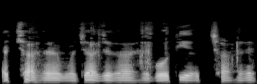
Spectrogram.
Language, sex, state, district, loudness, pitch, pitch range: Hindi, male, Bihar, Araria, -19 LUFS, 100 Hz, 100-105 Hz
